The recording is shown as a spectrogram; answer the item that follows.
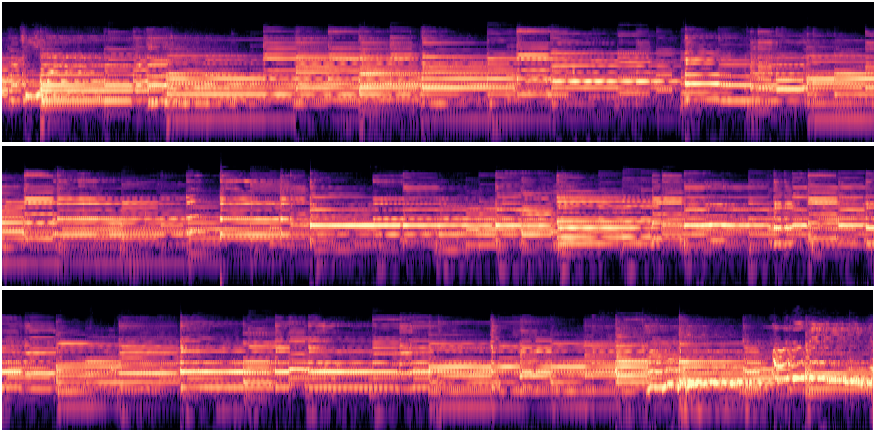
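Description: Acoustic guitars playing an instrumental break in a slow ballad, fingerpicked notes ringing together without a voice; singing comes back in right at the end.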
